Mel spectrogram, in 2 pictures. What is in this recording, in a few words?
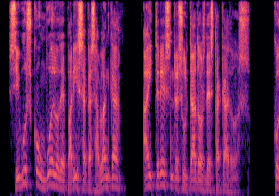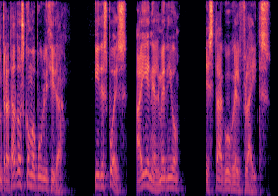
spanish m narration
